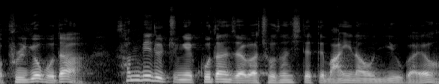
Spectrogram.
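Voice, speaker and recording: A man with a fairly low pitch speaks at a fairly quick pace. The background is quiet. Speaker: lecturer. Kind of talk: lecture. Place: classroom. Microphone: lapel.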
